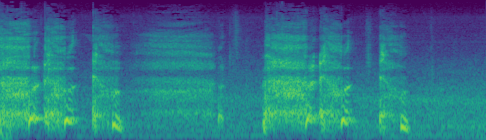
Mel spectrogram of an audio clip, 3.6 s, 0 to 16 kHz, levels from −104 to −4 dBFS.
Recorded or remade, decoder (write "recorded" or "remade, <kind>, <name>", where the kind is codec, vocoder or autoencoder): recorded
